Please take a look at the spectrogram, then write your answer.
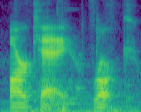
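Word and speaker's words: Roark: See, I think what I need to do is just mentally have it spelled R-O-R-K, Rourke. Because then I can pronounce it right.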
